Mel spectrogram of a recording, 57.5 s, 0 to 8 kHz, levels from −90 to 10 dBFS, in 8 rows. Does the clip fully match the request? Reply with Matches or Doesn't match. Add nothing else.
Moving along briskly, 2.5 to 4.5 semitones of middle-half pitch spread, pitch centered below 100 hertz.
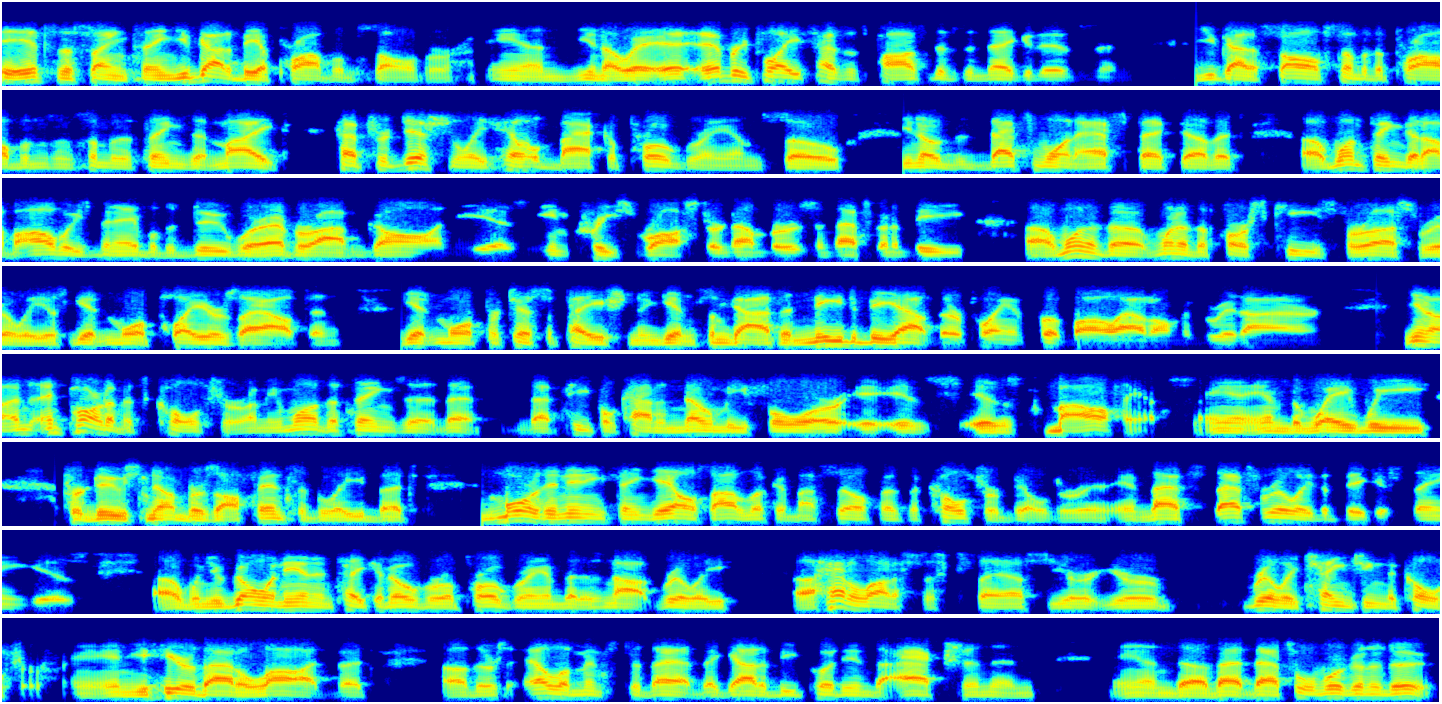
Matches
